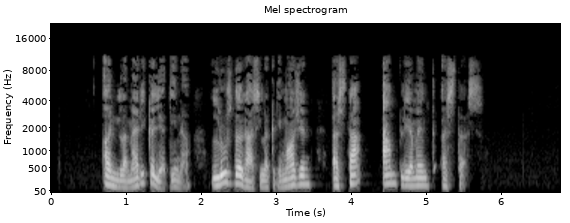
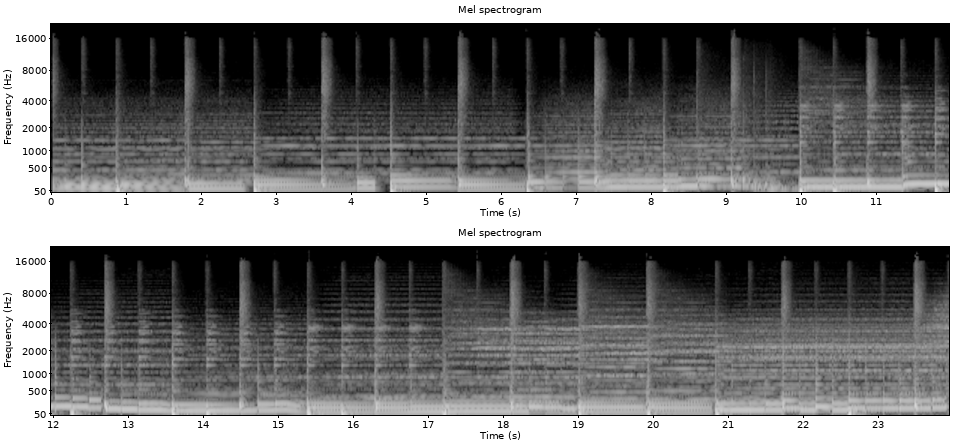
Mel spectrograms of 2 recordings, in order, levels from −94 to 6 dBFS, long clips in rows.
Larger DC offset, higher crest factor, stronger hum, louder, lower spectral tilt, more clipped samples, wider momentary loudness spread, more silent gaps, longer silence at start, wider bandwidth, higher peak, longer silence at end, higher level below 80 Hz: neither; about the same, 22 dB vs 20 dB; neither; about the same, -22 LUFS vs -24 LUFS; about the same, -5 dB/octave vs -6 dB/octave; neither; first, 11 LU vs 7 LU; neither; first, 0.7 s vs 0 s; second, 11.5 kHz vs 17 kHz; about the same, 0 dBFS vs -2 dBFS; first, 1.1 s vs 0 s; second, -66 dBFS vs -28 dBFS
